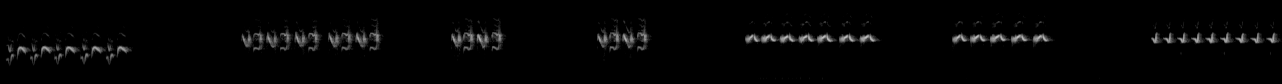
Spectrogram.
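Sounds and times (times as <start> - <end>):
Northern mockingbird singing buzzy notes and whistled runs: 0.0 - 3.9, 6.0 - 8.9, 9.5 - 12.8.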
